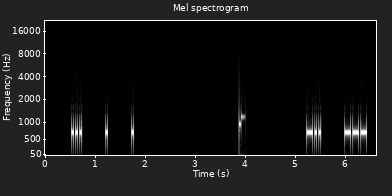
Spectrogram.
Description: Morse code, heard as a keyed tone, about 30 wpm, spaced as for 14 wpm, 700 Hz. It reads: SEE DO
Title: 4x Character Spacing - Top 300 Words - 30wpm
